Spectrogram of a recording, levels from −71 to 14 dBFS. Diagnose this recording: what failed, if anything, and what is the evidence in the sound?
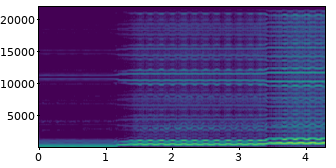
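Imaging from sample-and-hold upsampling at rate conversion, 11 to 48 kHz. Samples were repeated unfiltered. A metallic fizz mirrors the music from 5.5 to 11 kHz throughout, about 18 dB down.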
